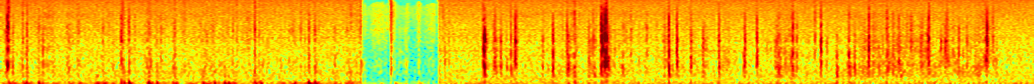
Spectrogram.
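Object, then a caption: Round woven rattan bag. A round, hollow, rigid woven rattan bag is held in both hands while long nails tap and scratch its woven face. The result is dry, crisp clicks and scratchy ticks with a low thumpy undertone in the first half. After a brief near-silent gap, the sounds return as brighter, sparser taps.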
